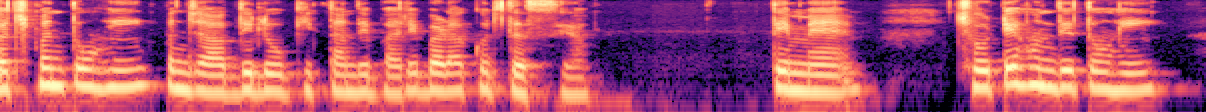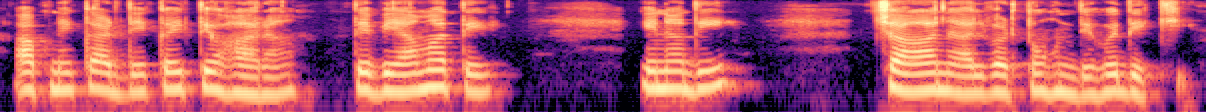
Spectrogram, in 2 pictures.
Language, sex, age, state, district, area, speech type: Punjabi, female, 18-30, Punjab, Jalandhar, urban, spontaneous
